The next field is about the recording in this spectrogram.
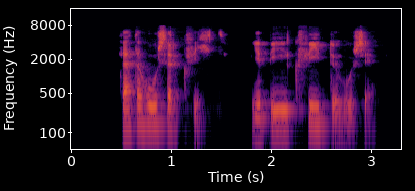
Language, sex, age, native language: Icelandic, male, 20-29, Icelandic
